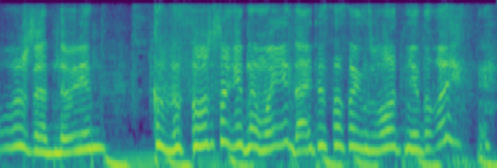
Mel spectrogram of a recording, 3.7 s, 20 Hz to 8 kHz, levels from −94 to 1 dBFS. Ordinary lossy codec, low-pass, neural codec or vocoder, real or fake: none; 7.2 kHz; none; real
